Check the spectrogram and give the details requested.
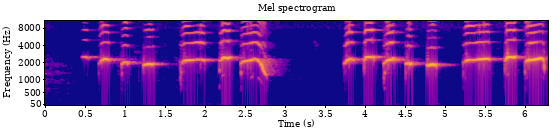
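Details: Pet male cockatiel singing along with its owner: clear whistled notes at a steady middle pitch, some rising, some dipping, in two phrases of about six notes each separated by a short pause, with no other sounds.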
